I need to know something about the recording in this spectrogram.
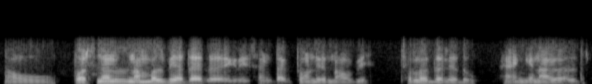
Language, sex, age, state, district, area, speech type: Kannada, male, 18-30, Karnataka, Gulbarga, rural, conversation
